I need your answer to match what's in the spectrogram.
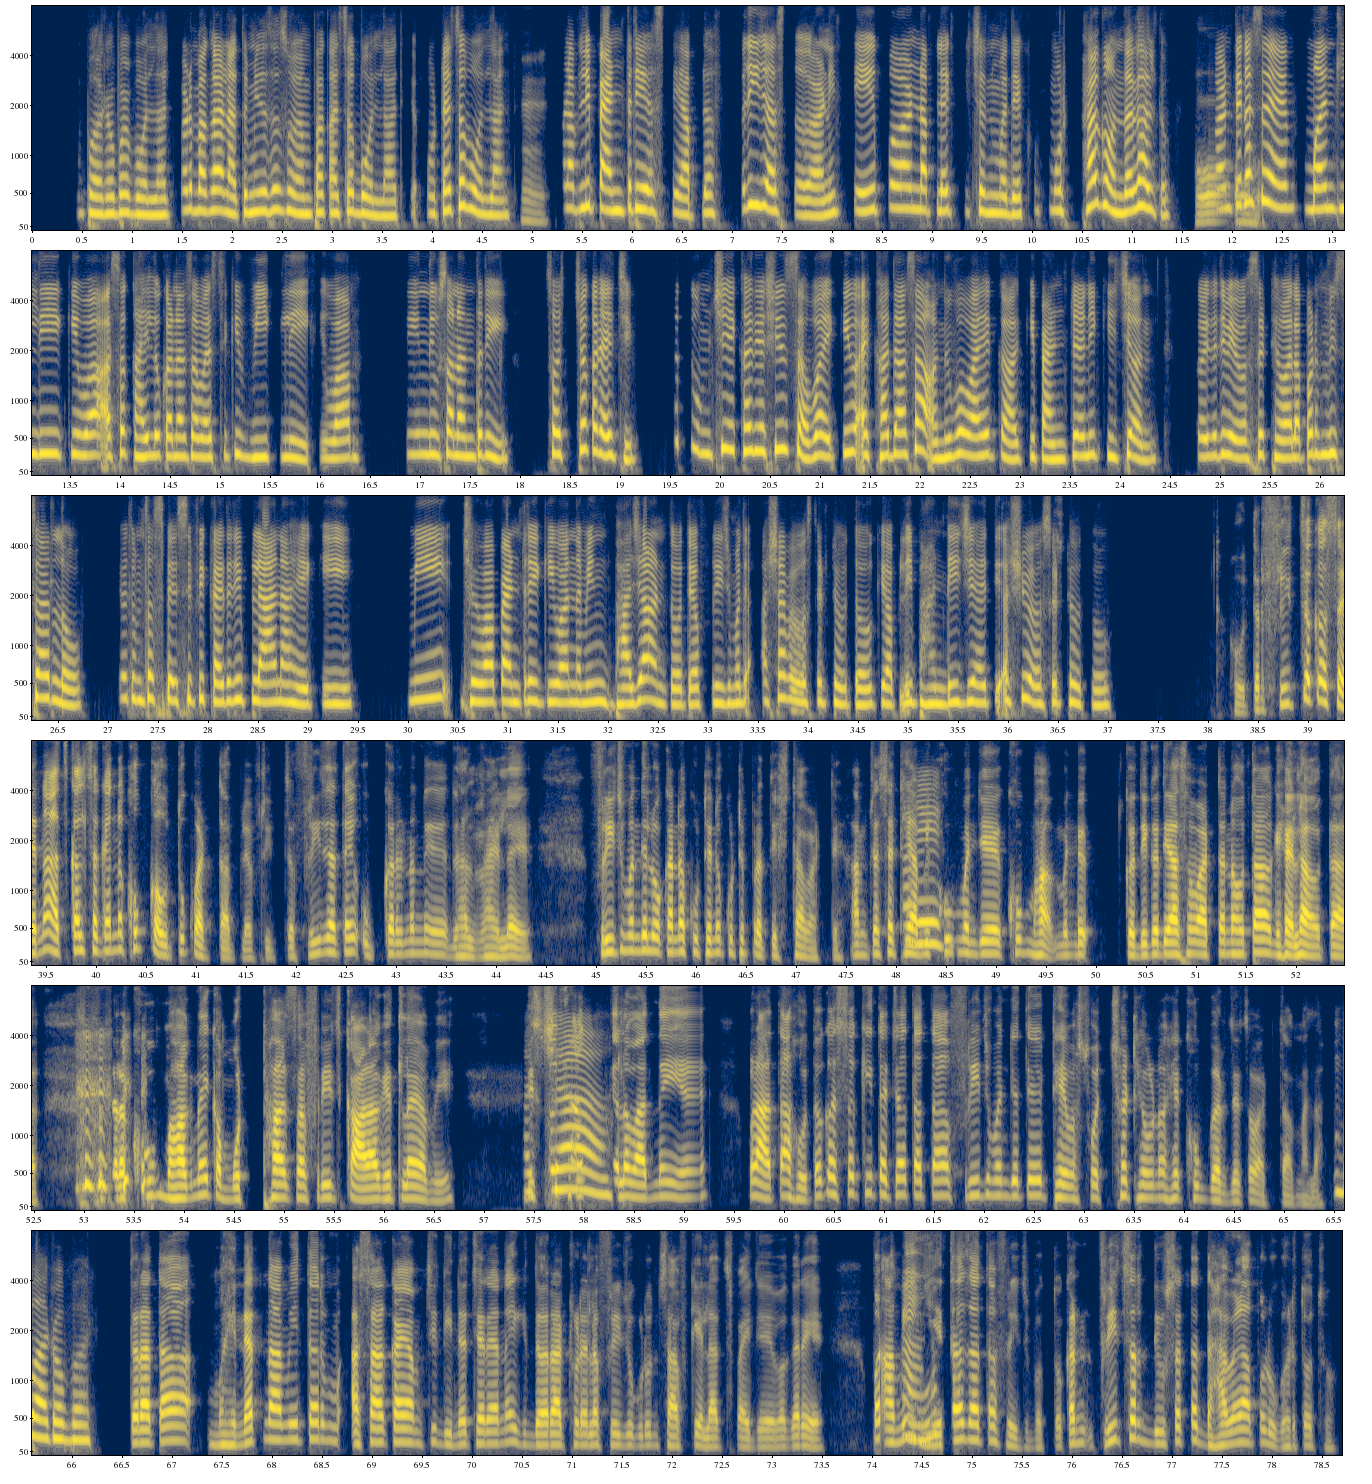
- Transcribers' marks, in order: in English: "पॅन्ट्री"; in English: "पॅन्ट्री"; other noise; in English: "पॅन्ट्री"; other background noise; laugh; lip smack
- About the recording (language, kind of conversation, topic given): Marathi, podcast, अन्नसाठा आणि स्वयंपाकघरातील जागा गोंधळमुक्त कशी ठेवता?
